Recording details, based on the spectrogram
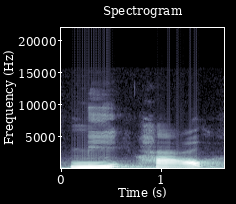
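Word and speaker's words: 你好: Ni hao Ni hao Snada tiga ingat pada tiga naik turun naik jadi bacanya nih how Oh iya kalau no BB terus bacanya juga di tegesin di huruf B huruf vokal yang ada nadanya jadi Mihawk bukan nih how bukan di webnya tapi dianya How bukan di how gitu ingat ya kalau PD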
